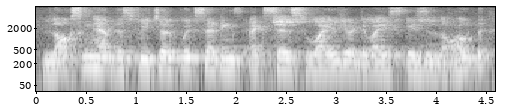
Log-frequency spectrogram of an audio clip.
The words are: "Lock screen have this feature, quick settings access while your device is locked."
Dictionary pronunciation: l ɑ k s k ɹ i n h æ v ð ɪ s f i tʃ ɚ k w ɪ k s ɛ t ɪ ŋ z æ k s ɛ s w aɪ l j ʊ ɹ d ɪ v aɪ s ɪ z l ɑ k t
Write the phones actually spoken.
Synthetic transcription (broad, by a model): l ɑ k s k ɛ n h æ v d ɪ s f i tʃ ɚ k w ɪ k s ɛ t ɪ ŋ z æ k s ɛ s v aɪ l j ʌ ɹ d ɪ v aɪ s ɪ z l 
